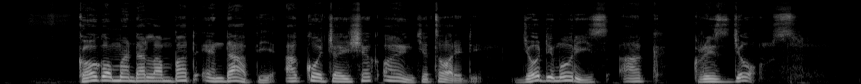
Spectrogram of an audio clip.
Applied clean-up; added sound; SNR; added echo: none; none; none; none.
